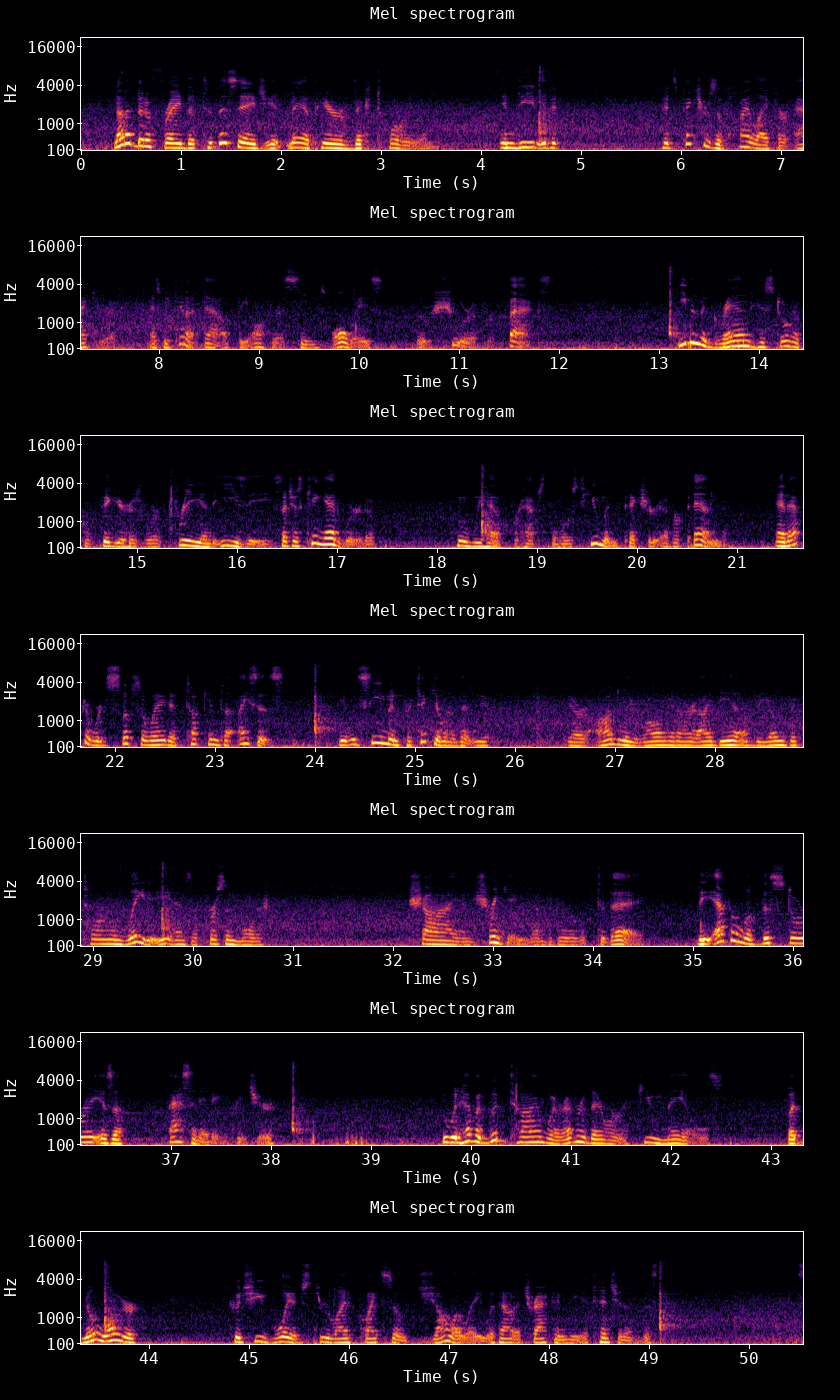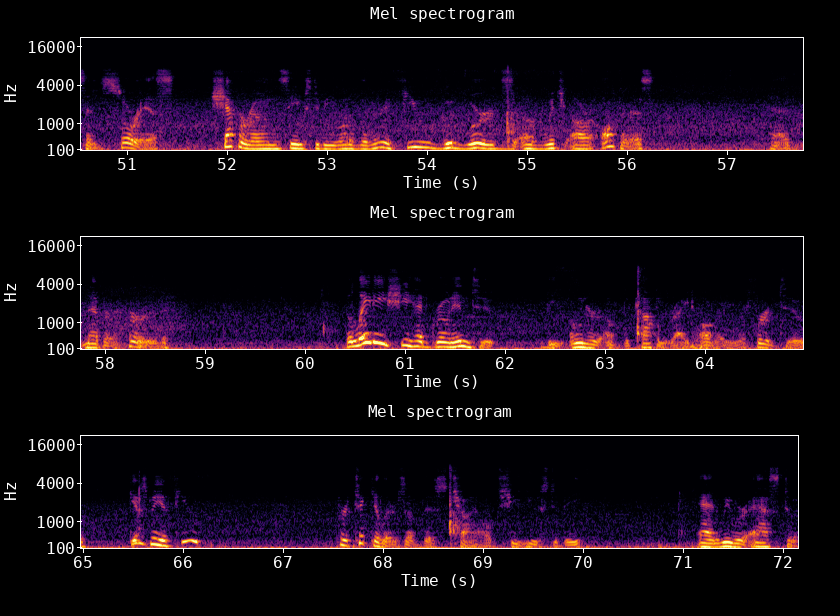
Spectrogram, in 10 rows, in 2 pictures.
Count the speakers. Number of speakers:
1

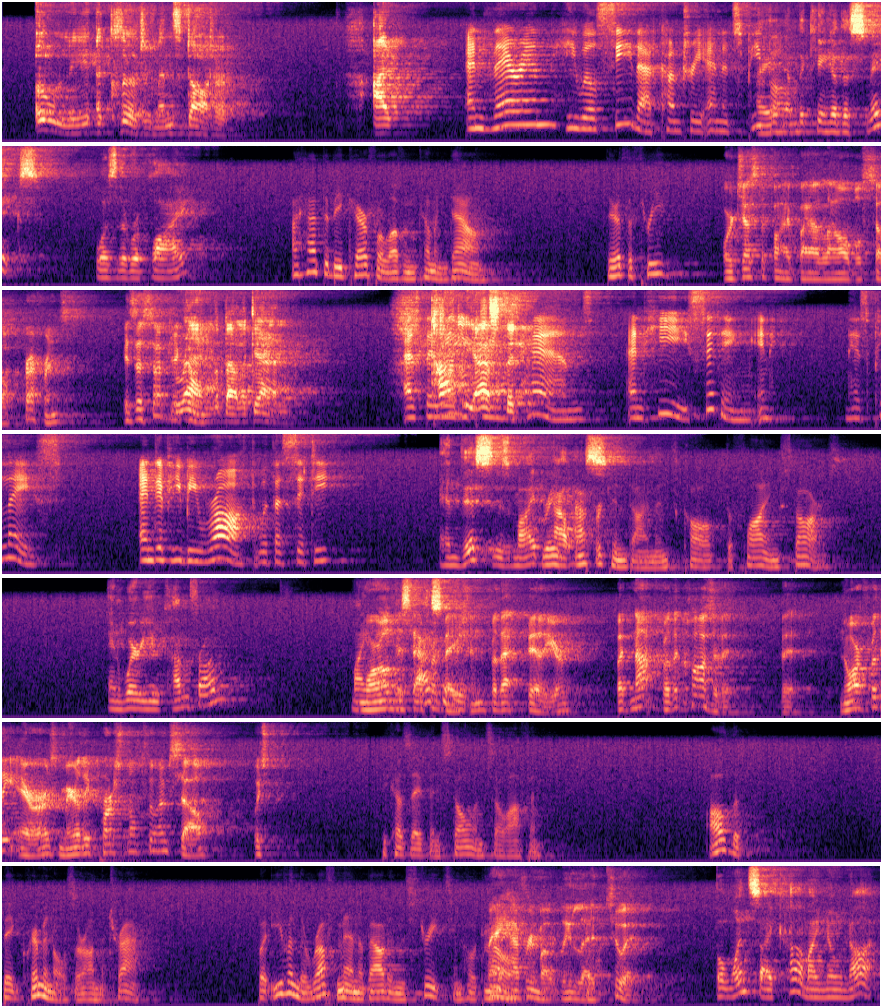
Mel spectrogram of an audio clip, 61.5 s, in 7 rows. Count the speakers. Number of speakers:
5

